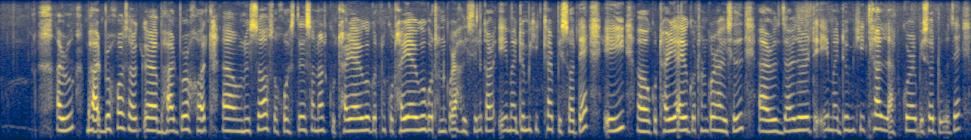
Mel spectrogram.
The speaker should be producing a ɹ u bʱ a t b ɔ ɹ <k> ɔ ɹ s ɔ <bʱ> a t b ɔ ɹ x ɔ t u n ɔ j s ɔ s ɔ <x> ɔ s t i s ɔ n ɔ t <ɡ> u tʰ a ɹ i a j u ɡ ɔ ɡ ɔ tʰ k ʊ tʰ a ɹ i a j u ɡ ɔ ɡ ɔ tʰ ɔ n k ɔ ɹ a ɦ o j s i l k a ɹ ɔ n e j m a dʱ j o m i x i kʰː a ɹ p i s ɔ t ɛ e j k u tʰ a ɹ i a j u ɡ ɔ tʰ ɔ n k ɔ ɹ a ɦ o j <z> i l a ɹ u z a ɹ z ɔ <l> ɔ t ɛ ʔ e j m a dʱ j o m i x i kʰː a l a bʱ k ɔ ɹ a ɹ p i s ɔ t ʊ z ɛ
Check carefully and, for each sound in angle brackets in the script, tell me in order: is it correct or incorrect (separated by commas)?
incorrect, correct, correct, incorrect, incorrect, incorrect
